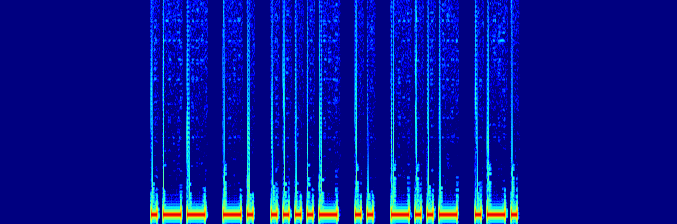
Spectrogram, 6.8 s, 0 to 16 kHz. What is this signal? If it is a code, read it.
Morse code, heard as a keyed tone, about 21 wpm, 700 Hz. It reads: WN4IXR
